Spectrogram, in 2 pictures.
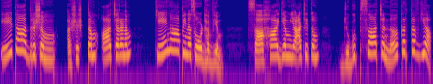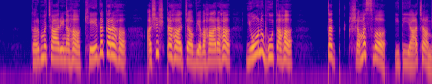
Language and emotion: Sanskrit, disgusted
